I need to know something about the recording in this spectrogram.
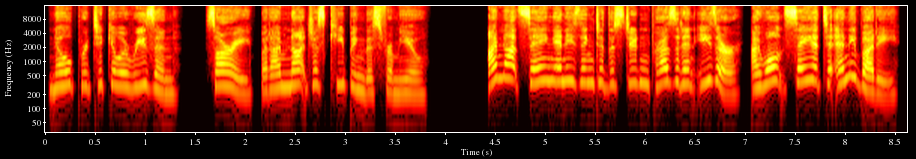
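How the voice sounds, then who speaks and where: A woman's voice: high voice, animated, a little fast, dry recording, clean studio sound. A woman playing an earnest, guarded young female platoon leader in an audio drama, speaking in a serious, firm manner. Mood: apologetic, firm.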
